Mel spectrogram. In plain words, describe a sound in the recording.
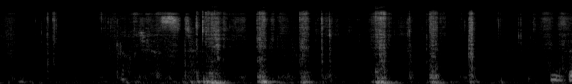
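Paper rips as a strip is torn along a ruler edge.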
